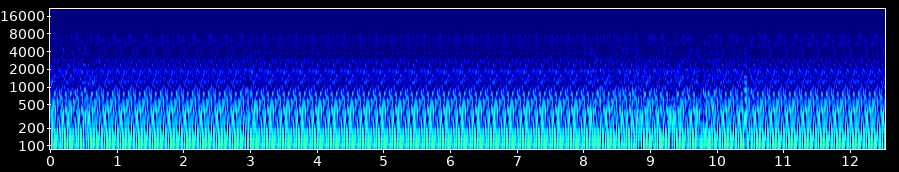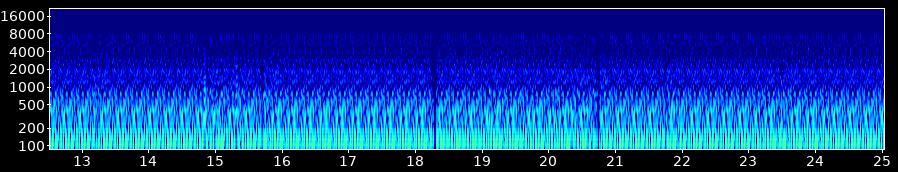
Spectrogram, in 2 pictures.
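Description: A clock ticks steadily, close by.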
